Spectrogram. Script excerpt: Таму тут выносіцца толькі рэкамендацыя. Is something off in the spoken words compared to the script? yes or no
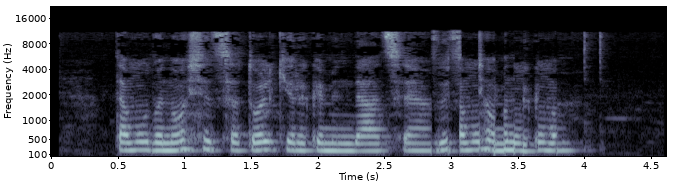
yes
